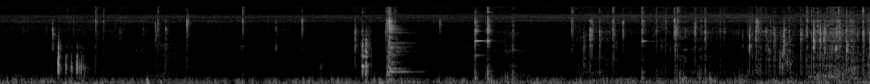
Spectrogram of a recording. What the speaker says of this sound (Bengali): এই কালো জিরেগুলো দিয়ে দিচ্ছি ফোড়ন।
